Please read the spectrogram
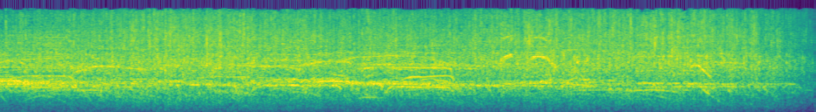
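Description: Crowd applause mixed with cheers and whistles, loud and steady, easing a little near the end.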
